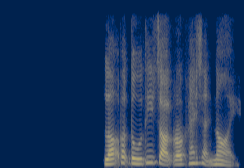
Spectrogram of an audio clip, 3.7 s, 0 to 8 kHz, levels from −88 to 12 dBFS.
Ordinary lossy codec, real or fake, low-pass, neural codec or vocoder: none; fake; 7.2 kHz; codec, 16 kHz in and 24 kHz out, 0.9 kbps, LongCat-Audio-Codec, four codebook decoder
